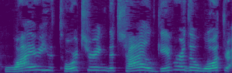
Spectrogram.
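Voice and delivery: mock the husband's protest; a hint of an exasperated husband; husband's complaint. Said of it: "He goes like".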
